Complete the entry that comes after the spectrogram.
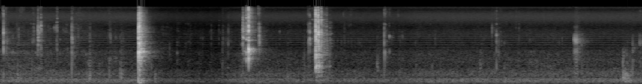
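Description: A person chewing and crunching food, with a few sharp clicks and knocks, the loudest about two, three and four seconds in, and a brief silent gap just after the first one.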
